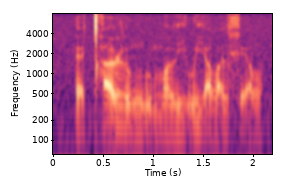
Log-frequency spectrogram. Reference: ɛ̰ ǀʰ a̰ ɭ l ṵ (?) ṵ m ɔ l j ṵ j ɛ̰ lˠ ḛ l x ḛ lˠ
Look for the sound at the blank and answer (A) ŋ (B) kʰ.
A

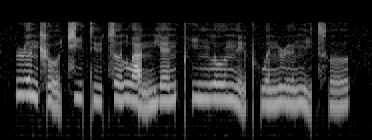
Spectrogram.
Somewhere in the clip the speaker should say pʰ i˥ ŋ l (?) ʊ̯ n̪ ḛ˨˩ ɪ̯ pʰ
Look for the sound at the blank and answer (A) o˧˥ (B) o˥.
B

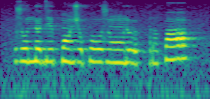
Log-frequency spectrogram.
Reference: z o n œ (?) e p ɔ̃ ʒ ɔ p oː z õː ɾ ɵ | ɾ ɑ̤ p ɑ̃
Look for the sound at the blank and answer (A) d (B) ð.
A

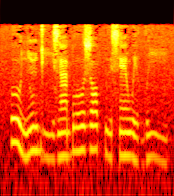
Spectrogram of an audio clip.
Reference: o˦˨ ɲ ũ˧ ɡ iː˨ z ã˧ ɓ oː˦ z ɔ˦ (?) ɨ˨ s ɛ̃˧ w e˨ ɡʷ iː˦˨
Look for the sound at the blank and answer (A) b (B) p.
B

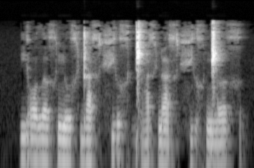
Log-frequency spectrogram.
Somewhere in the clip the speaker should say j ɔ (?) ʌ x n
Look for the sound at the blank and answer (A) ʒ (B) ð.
B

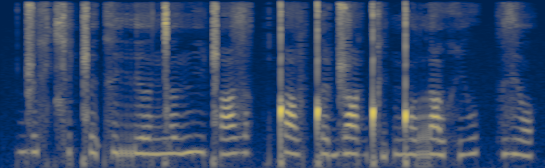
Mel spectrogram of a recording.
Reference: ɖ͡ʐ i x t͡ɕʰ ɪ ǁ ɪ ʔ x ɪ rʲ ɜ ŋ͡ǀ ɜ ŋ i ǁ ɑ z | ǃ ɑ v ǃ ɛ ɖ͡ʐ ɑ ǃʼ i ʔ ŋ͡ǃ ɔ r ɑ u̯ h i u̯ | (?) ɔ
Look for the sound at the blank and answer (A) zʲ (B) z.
A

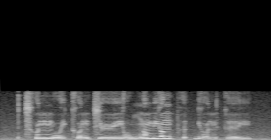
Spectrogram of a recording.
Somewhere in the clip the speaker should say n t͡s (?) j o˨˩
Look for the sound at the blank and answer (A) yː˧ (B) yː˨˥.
A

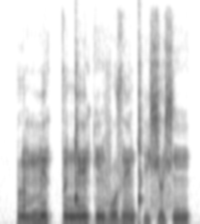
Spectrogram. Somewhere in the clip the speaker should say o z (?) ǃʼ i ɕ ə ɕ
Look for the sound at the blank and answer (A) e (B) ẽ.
B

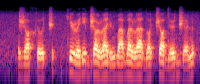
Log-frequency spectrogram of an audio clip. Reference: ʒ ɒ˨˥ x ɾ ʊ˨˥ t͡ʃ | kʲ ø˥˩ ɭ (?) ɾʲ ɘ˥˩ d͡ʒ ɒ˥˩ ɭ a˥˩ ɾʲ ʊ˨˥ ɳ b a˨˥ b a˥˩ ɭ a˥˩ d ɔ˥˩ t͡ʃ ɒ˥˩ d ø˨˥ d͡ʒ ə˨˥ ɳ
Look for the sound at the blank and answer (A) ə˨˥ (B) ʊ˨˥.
A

